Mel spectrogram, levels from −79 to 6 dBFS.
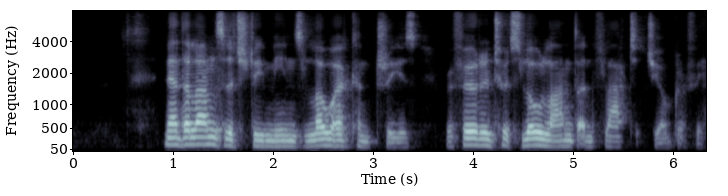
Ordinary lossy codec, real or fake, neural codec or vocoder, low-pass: none; fake; codec, 16 kHz, 0.7 kbps, FocalCodec; none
